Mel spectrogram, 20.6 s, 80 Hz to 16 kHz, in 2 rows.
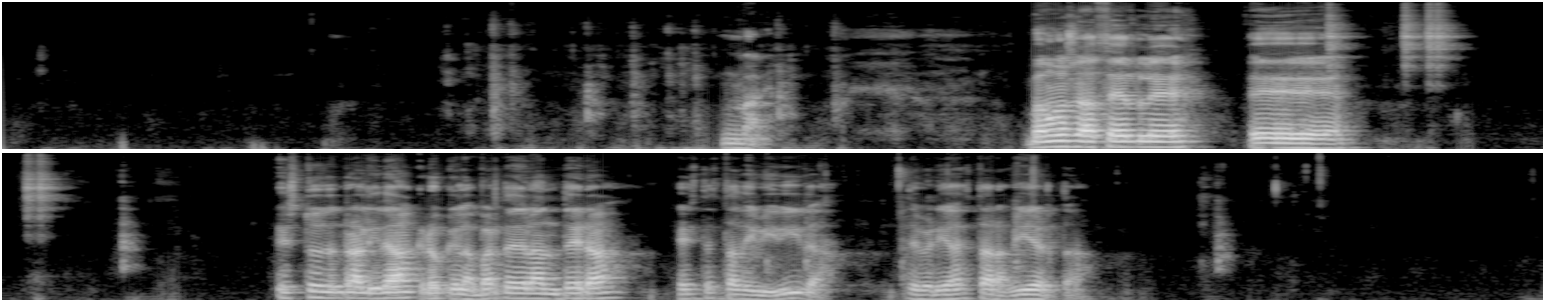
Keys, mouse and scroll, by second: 0.3 g, 0.9 click, 1.4 middle click, 1.4 g, 1.9 click, 2.1-15.8 middle drag, 3.2 Tab, 4.4 a, 15.8 right click, 16.2 Tab, 16.6-20.5 ctrl+middle drag.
